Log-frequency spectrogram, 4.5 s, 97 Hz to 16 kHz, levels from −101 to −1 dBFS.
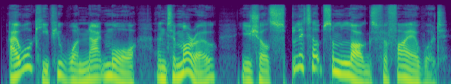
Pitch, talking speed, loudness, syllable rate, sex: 140 Hz, 240 wpm, -19 LUFS, 5.6 syllables/s, male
